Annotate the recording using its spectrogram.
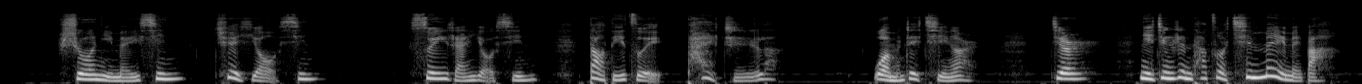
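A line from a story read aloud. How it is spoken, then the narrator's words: Laughing. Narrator (Chinese): 宝钗笑道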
